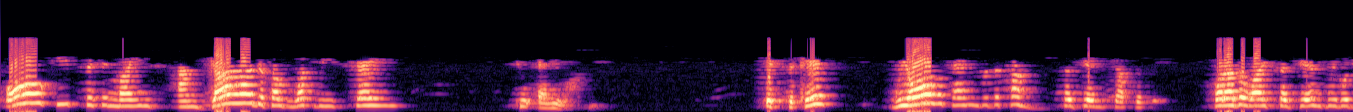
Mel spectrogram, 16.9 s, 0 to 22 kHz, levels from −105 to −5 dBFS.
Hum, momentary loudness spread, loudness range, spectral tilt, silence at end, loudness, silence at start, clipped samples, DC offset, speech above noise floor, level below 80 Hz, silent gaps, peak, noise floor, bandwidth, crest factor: none; 18 LU; 16 LU; -6.5 dB/octave; 0 s; -11 LUFS; 0.05 s; 2%; under 0.1%; 75 dB; -46 dBFS; none; 0 dBFS; -86 dBFS; 5.4 kHz; 12 dB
